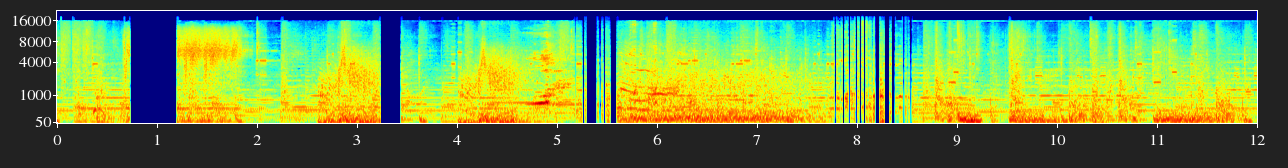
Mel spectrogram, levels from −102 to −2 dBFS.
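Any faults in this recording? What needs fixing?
The audio cuts to silence four times and resumes further along as if it had kept playing: 0.73 to 1.22 s (about 0.48 s missing), 3.24 to 3.47 s (0.21 s), 5.19 to 5.63 s (broken gaps totalling 0.28 s, longest 0.11 s), and 7.78 to 8.57 s (gaps totalling 0.43 s, longest 56 ms). This is likely a Bluetooth dropout, with late packets discarded before reaching the headphones. Moving the source closer to the headphones and clearing radio interference should prevent it.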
